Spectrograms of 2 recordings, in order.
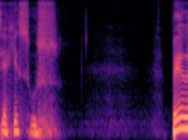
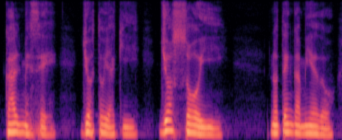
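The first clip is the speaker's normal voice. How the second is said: low, gentle reassuring voice of the Lord; 7 semitones lower than usual. Acted. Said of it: "Él está diciendo hoy".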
